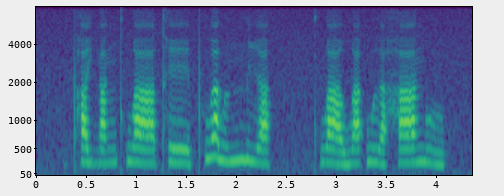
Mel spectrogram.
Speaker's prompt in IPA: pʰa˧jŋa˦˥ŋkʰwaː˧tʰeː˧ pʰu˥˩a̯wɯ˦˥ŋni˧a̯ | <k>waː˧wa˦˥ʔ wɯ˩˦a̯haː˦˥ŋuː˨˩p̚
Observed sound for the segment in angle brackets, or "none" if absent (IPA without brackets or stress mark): kʰ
